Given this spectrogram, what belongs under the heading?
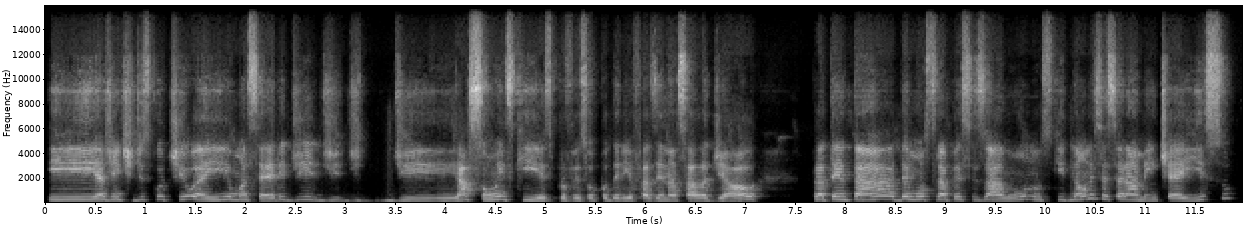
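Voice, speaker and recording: This guest lecturer, a Brazilian woman, gives an online university lecture in a slightly high voice, keeping her intonation fairly even and her pace measured. Her Brazilian Portuguese accent is clear, and she reflects aloud, frequently tagging "né?" and restarting phrases.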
